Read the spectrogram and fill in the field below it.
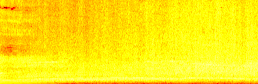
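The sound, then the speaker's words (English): A crowd claps steadily and loudly for the full stretch, a dense wash of many hands, with a brief falling electronic tone fading out at the very start. “Applause for software that actually works.”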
